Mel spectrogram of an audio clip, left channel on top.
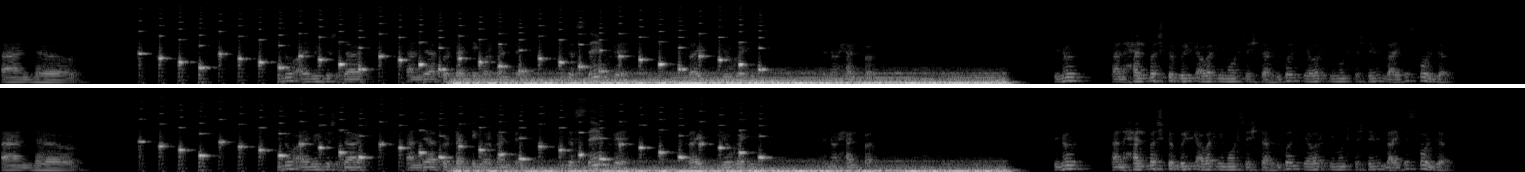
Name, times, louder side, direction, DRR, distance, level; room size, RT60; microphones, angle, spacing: voice 1, 0.0-0.8 2.8-3.6 4.1-5.3 5.6-6.3 6.8-7.6 8.2-8.8 10.5-10.8 11.1-14.4, right 1 dB, 75° right, -1 dB, 1.6 m, -41 dB
sound 1, 1.4-7.6, left 2 dB, 35° left, 1.1 m, -27 dB
sound 2, 4.5-10.1, left 4 dB, 80° left, 0.4 m, -24 dB
3.0 x 2.9 x 4.1 m, 0.24 s
head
